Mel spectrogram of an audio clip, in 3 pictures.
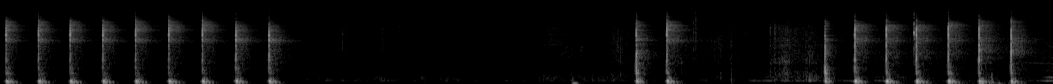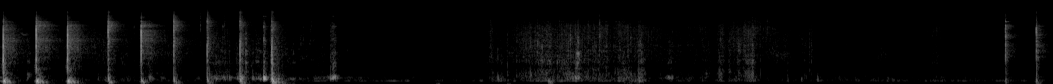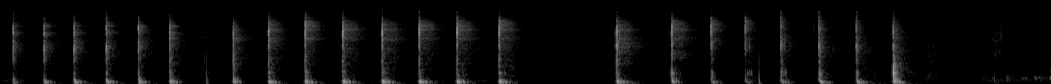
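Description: Rapid, evenly spaced sharp knocks, about four a second, in runs of several seconds separated by pauses.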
